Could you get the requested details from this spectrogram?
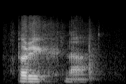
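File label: "prychna", Polish, Kurpie dialect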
